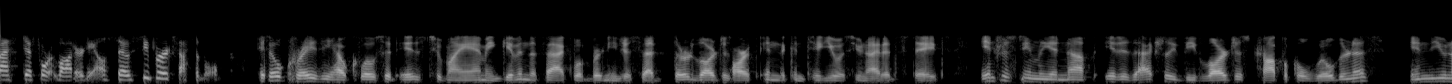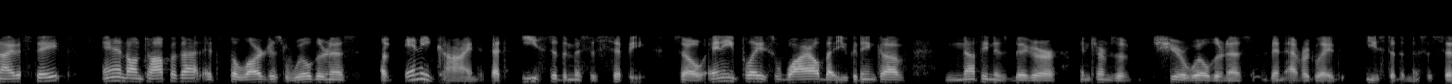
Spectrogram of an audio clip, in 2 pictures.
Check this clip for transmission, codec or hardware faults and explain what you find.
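Two faults are present: an AMR narrowband mobile codec throughout, and brief AMR comfort noise gaps. The band runs only from 300 Hz to 3.7 kHz. Speech sounds buzzy and synthetic, which fits a low mode near 7.4 kbps. A vocal-tract model is driven by sparse pulses, so detail is lost.

AMR comfort noise appears at 14.00 to 14.10 s (100 ms), 18.28 to 18.32 s (40 ms), 18.50 to 18.56 s (60 ms) and 28.12 to 28.18 s (60 ms). Speech frames stopped, so synthetic, smooth noise briefly replaces the real background.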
